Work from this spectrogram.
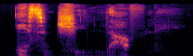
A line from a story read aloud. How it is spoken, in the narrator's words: whispered Mrs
